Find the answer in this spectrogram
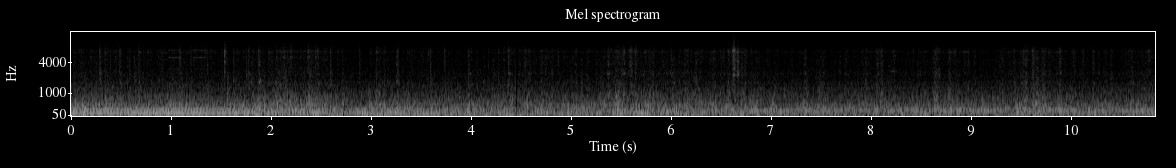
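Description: Pickup truck driving slowly on a rough gravel road, heard from inside the cab: a steady low engine hum over tyre rumble, with scattered small clicks and rattles. The engine note eases about two and a half seconds in and picks up again about seven seconds in.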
